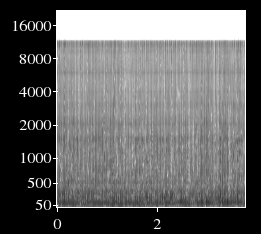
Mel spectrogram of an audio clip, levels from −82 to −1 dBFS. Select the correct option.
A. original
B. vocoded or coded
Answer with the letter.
B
